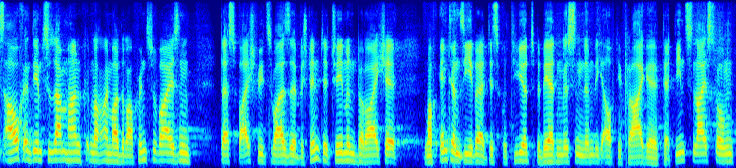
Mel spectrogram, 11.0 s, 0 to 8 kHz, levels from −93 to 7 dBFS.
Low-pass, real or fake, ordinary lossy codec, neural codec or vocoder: none; fake; none; codec, 16 kHz, 1 kbps, X-Codec, HuBERT features, trained on balanced general audio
